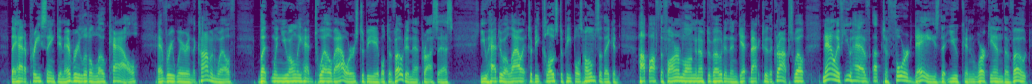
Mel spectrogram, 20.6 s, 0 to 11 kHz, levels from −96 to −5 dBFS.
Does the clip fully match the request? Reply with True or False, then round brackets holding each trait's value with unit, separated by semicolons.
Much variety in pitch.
False (3.3 semitones)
